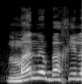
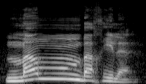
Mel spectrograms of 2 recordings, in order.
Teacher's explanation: لیکن ہم ماں نہیں پڑھیں گے، اس نون کو میم پڑھیں گے، تو من کے بجائے مم ہو جائے گا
